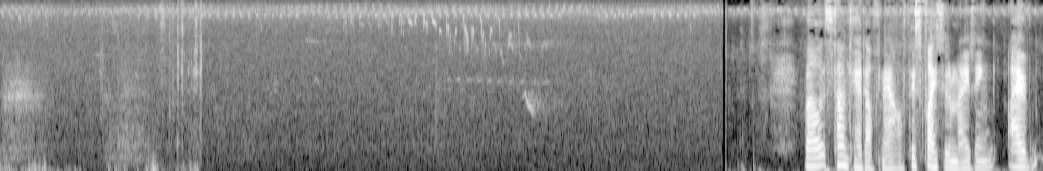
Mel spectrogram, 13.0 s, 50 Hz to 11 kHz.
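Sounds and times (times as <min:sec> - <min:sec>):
steady high hiss: 0:00.0 - 0:12.8
faint bird chirps: 0:02.6 - 0:09.6.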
